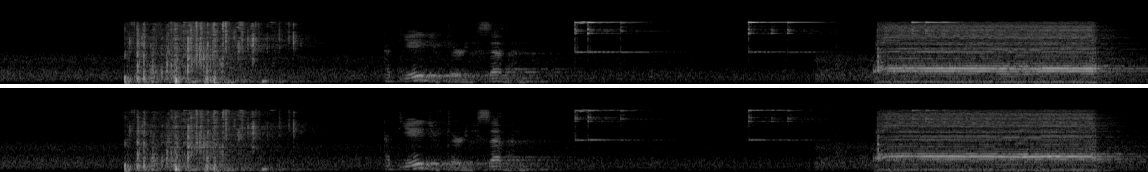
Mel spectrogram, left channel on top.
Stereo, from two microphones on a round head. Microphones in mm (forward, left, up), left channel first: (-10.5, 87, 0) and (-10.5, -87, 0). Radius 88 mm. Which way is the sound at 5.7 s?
45° left (ahead or behind).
